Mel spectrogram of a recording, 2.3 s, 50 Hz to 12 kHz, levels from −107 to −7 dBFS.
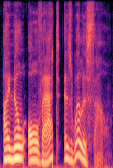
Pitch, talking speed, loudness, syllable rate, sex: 155 Hz, 210 wpm, -18 LUFS, 3.9 syllables/s, male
